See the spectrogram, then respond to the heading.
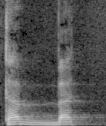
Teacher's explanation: you should feel a little burst of air onto the back of your hand after you recite the ta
